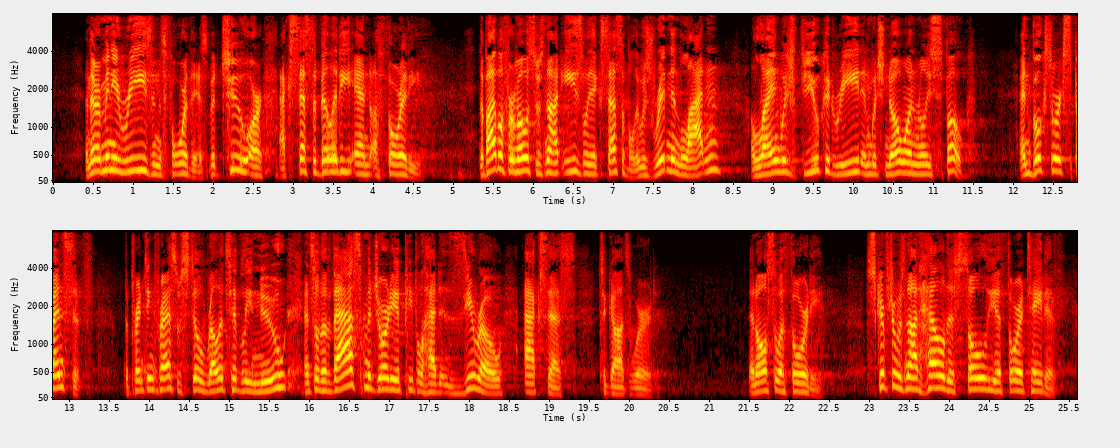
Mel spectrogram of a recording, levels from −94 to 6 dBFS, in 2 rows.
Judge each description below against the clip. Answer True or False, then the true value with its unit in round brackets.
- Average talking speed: True (165 wpm)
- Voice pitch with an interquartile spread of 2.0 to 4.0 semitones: False (4.6 semitones)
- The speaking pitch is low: False (190 Hz)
